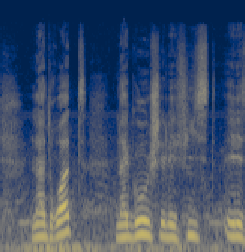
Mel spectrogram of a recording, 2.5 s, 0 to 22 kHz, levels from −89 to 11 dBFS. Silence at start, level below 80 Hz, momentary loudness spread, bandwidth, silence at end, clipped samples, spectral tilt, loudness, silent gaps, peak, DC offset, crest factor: 0 s; -32 dBFS; 10 LU; 14.5 kHz; 0 s; under 0.1%; -6 dB/octave; -18 LUFS; none; 0 dBFS; under 0.1%; 18 dB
